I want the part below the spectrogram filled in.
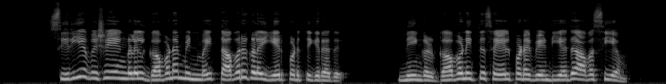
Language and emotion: Tamil, angry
